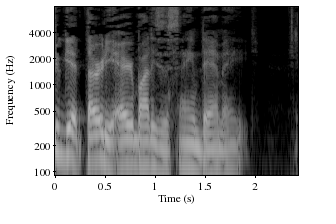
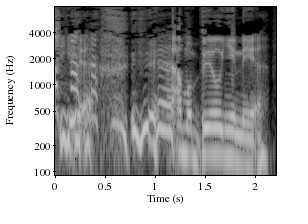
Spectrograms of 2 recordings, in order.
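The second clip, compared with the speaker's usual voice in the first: rapper's big signature laugh, then a boast; loud, high braying laugh into a brag; 7 semitones higher, 6 dB louder than usual. Acted. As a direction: laugh like the rap mogul, loudly. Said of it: "When you do [name]".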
